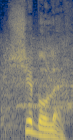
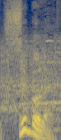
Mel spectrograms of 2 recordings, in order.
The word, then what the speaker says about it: Shibboleth: if the man said they would tell him to say Shibboleth if he was from ephraim he would say sibilant because people from ephraim cannot pronounce the word correctly then they would take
